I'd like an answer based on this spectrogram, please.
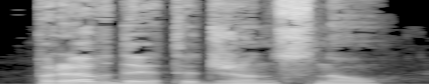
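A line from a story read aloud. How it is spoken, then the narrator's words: Soft question. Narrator (Russian): мягко спросил Манс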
